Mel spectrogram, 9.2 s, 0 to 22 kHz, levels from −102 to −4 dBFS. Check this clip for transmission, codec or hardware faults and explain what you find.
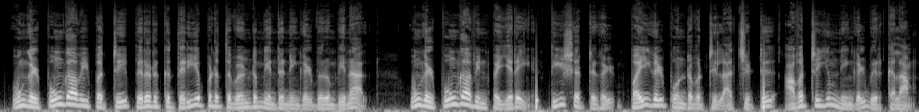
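Two hardware faults appear, both the same kind. Loud pops at 5.36–5.39 s and 7.63–7.66 s: single sharp thumps roughly 15 dB above the speech, which continues underneath, likely from a voltage spike from a plug, switch or static discharge.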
